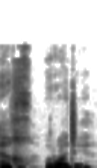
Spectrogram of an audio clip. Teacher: اَخْرَجْنَا، حمزہ light, اس کے بعد اَخْرَجَ، را ہیوی، جیم پر قلقلہ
